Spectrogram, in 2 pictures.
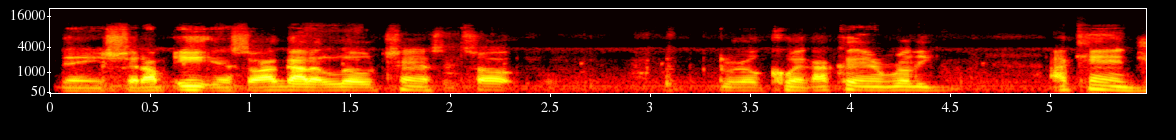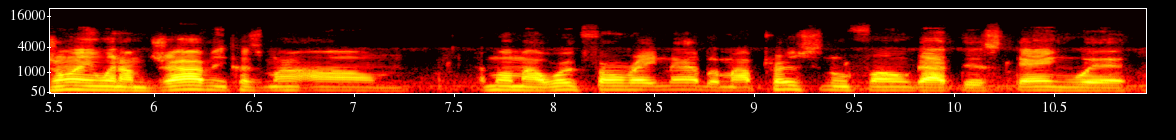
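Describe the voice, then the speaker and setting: Relaxed male caller, mid pitch. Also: moderate pace, low-quality recording. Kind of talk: casual call-in chat.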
